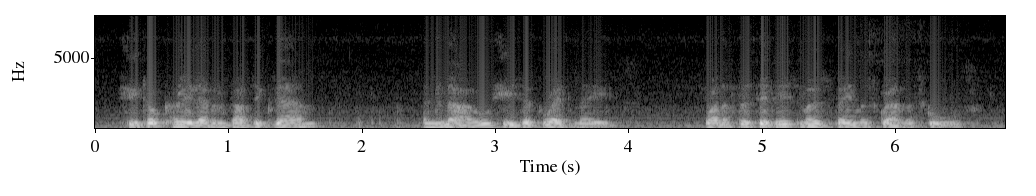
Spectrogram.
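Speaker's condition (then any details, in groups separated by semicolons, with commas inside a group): No condition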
